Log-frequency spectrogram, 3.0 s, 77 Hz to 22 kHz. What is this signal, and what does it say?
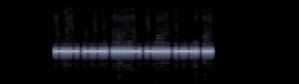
Morse code, heard as a keyed tone, about 48 wpm, 700 Hz. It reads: KG4BGI
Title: USA Call Signs - 6 Characters - Repeated 2x - 50wpm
